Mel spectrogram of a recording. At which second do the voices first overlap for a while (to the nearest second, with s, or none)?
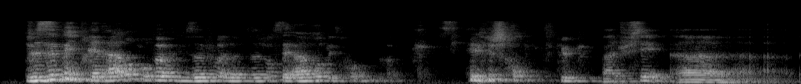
none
